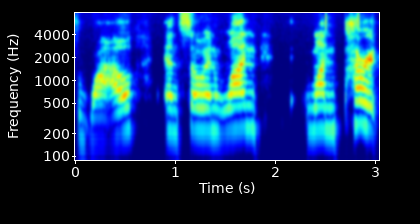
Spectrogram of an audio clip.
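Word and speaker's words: و: So I'm including Arab lettering, and like there's an Arab letter that's like W, and it's pronounced wow.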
